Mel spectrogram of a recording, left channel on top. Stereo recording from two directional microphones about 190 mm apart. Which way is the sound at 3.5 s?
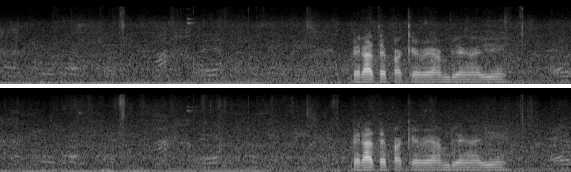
Centre (ahead or behind).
